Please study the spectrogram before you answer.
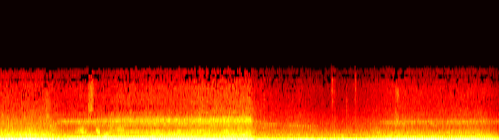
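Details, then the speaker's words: Custom-built old Chevy pickup with Holley Sniper EFI, now idling after the fix: it settles to a steady, even idle after a brief blip with no stumbling. It used to stall at lights from a lean spot, cured by cleaning up the bottom of the fuel map. "so there she is she's running perfect now and really all it came to down to was just the fuel map"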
